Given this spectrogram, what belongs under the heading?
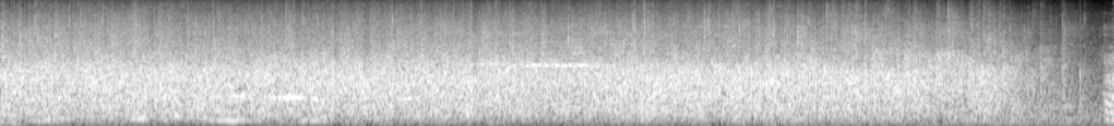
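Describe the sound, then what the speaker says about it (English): An audience at a middle school spring band concert gives a long, loud burst of applause, a thick continuous roar of clapping that holds strong for about eight seconds before quickly dying away. "Can we give them one more round of applause?"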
